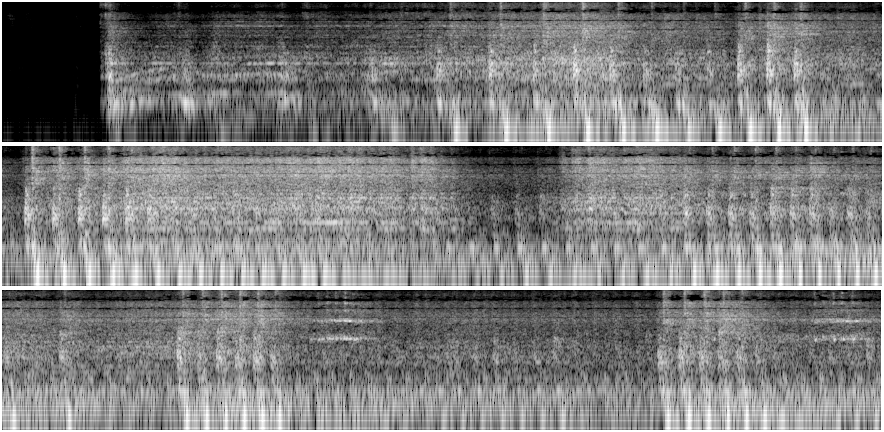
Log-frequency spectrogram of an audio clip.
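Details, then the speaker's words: Old Dynapac diesel drum roller packer, sat unrun for years, started after some tinkering: cranks, catches and settles into a loud, steady diesel chug around three or four beats a second; normal start and idle. "So, after a bit more tinkering on this uh Flintstone mobile, we were able to get it started and and uh to the point where we could move it."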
